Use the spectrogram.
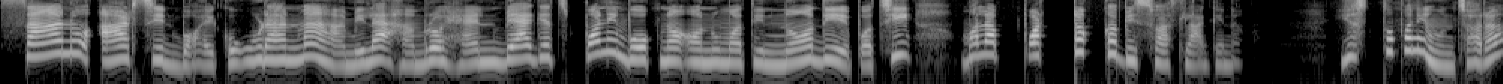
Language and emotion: Nepali, surprised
